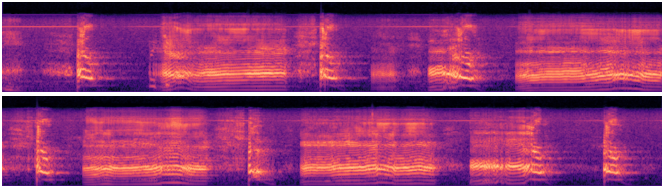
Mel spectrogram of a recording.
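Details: Domestic dog voicing its feelings about its new busy bee toy, a long series of grumbling, groaning growls of one to two seconds each, rising and falling in pitch and broken by brief gaps and small yips.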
